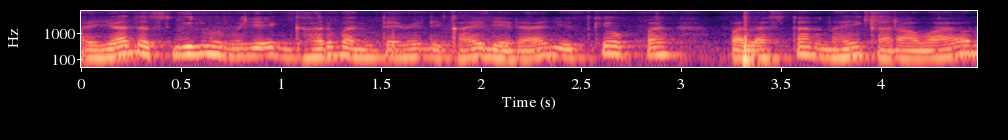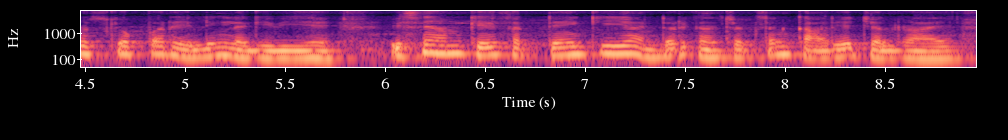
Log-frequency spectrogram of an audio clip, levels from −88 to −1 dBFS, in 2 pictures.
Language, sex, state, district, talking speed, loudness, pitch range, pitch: Hindi, male, Maharashtra, Chandrapur, 260 wpm, -22 LUFS, 120-155 Hz, 135 Hz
